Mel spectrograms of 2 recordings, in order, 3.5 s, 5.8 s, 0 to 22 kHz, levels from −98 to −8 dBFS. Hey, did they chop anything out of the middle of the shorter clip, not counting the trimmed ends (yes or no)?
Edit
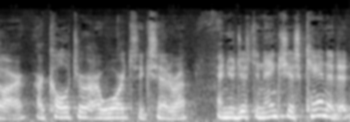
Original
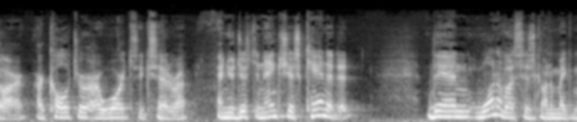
no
